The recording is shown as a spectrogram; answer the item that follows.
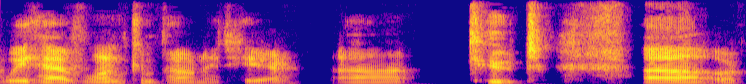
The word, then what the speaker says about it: Qt: Notice that we have one component here, Qt, or Qt is sometimes pronounced, which has a lot of other stuff under it, subcomponents and so forth.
